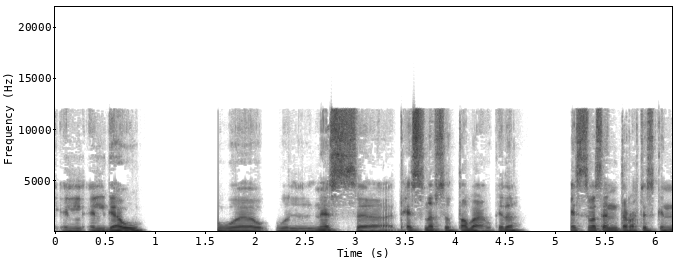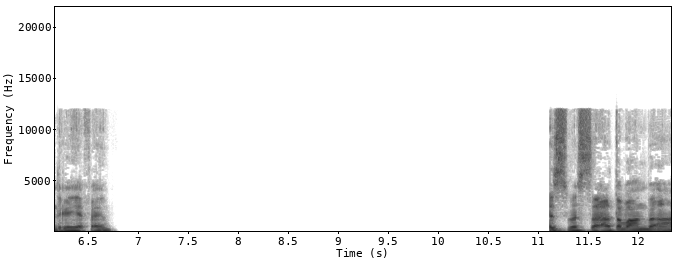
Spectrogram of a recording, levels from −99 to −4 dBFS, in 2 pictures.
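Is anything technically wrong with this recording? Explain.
Yes. There is a clipped start after a pause at 1.55, 5.08 and 11.04 s. The output device sleeps during silence and wakes late, losing about 75 to 78 ms each time. Each waveform therefore jumps abruptly from flat silence straight into speech, with no gradual onset in the spectrogram.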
